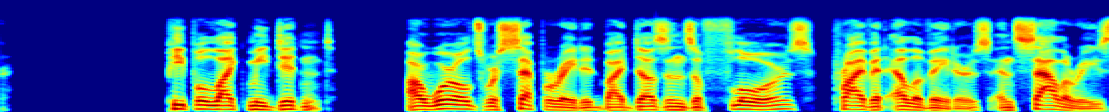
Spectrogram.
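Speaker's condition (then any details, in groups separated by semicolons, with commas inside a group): No condition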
